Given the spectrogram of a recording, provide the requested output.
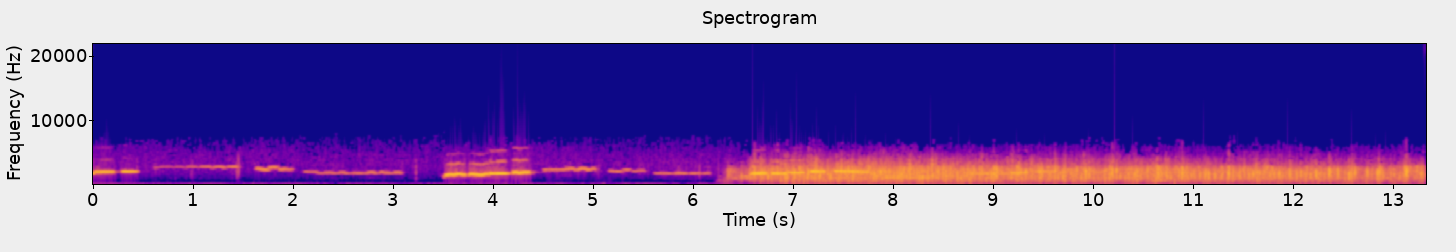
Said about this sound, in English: Well, can you whistle that one for me, please?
